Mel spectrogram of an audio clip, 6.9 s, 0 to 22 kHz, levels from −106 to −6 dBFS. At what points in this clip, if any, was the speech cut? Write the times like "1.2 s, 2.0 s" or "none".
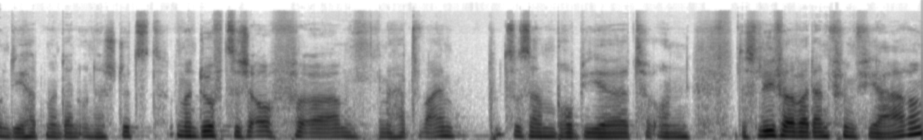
1.3 s, 2.8 s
